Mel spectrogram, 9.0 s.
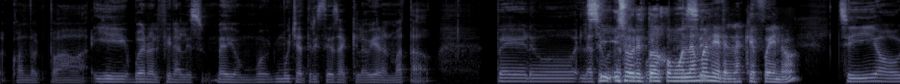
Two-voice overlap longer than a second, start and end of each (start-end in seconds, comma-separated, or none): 5.8-7.1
